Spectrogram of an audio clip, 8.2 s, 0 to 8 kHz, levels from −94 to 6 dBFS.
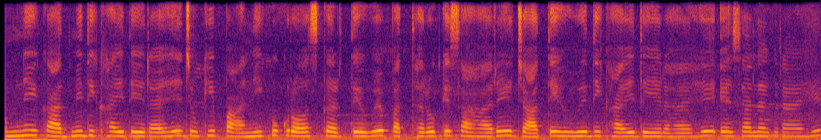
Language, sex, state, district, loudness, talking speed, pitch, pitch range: Hindi, female, Punjab, Fazilka, -18 LUFS, 190 wpm, 245 Hz, 235-260 Hz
